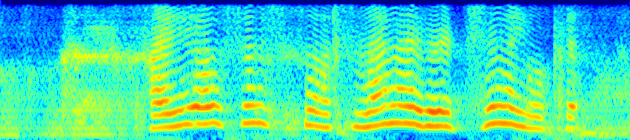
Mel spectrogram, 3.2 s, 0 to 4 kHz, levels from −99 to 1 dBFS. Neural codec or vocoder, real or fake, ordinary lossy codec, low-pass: codec, 16 kHz, 0.5 kbps, FreqCodec, smaller model; fake; none; 3.6 kHz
